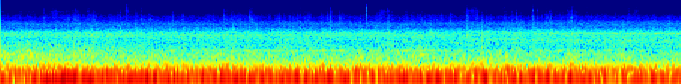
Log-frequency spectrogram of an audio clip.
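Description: Steady low rumble of an Amtrak passenger train running along the track, heard from inside the car.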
